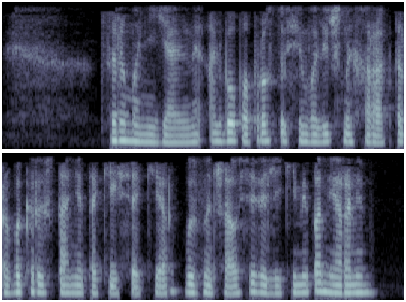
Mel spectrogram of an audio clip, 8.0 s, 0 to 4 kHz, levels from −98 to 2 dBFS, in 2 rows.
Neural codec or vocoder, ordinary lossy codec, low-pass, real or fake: none; MP3, 32 kbps; 3.6 kHz; real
